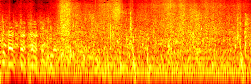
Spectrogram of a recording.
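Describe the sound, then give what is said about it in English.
Canoe paddling on water at a theme park: repeated paddle splashes and swishes over a steady broad wash of water and wind-like noise. “All right, friends, I'm going to sit down and help you guys paddle. Make sure to keep on paddling.”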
